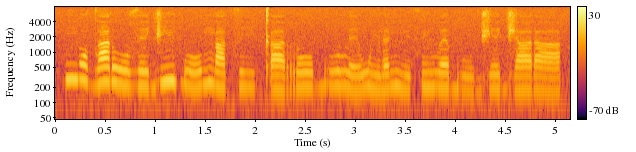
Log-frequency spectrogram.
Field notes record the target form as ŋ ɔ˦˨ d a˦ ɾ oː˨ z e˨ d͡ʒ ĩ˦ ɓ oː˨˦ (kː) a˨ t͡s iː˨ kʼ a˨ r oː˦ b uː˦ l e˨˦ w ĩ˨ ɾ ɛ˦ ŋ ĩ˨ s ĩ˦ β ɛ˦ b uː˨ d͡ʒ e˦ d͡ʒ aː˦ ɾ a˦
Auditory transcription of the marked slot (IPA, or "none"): ŋ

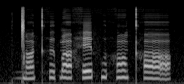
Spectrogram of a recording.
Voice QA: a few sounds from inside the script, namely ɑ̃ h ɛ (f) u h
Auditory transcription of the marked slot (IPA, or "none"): f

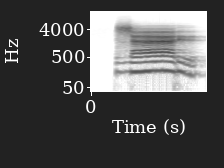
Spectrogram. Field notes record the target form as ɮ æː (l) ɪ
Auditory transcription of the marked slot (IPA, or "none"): ɾ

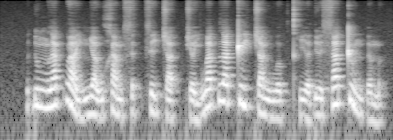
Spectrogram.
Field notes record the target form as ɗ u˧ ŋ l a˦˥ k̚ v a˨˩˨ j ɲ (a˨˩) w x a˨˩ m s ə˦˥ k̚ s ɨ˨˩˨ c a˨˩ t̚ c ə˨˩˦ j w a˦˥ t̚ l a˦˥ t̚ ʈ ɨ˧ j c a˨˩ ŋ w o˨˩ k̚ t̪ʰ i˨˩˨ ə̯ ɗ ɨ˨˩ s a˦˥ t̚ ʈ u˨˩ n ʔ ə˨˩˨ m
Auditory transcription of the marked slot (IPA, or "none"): a˨˩˦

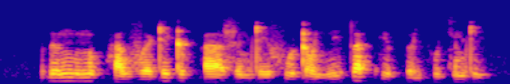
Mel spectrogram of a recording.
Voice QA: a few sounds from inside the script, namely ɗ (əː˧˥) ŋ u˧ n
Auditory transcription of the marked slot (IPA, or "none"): əː˧˥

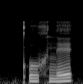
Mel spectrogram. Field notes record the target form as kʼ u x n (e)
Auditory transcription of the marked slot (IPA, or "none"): e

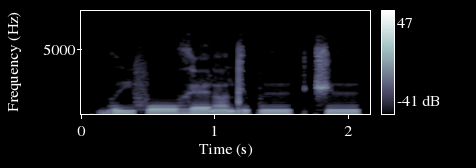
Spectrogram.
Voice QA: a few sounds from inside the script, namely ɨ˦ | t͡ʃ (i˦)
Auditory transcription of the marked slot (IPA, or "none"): ɨ˦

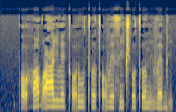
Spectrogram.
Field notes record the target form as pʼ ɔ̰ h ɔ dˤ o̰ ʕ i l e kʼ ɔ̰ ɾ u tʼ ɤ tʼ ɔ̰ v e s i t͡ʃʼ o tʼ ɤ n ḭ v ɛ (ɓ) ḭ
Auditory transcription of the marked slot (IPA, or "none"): b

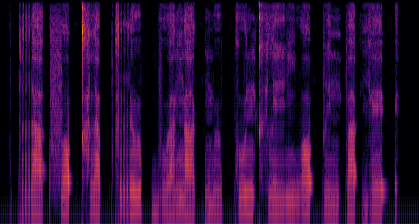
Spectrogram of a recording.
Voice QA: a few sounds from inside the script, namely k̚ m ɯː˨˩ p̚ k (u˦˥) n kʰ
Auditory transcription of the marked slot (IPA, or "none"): u˥˩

